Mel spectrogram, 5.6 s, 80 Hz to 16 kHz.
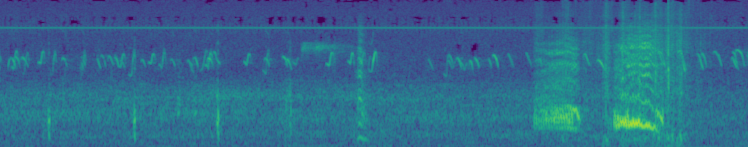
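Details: Mother hen with her 15 chicks: faint high chick peeps throughout, then two louder, lower clucking calls from the hen near the end.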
